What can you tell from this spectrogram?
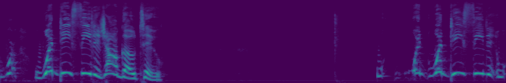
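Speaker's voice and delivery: high, loud disbelieving cry; incredulous. Retold or imitated. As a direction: throw the question up in total disbelief. Incredulous at the show's lineup.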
